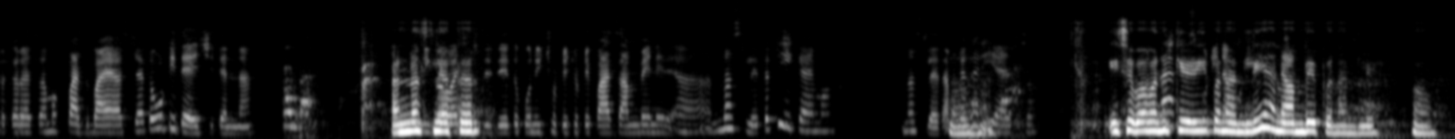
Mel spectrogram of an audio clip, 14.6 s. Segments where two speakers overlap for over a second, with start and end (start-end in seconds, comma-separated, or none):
11.4-12.9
